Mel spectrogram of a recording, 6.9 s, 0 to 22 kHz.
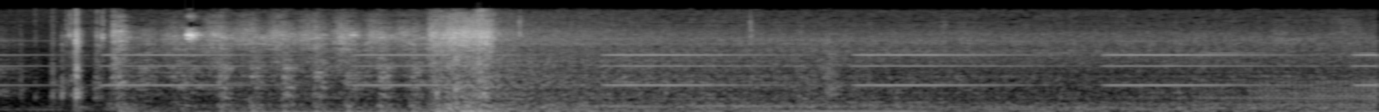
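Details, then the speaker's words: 2002 Volvo S60 2.4T five-cylinder turbo, first start after spark plug change; short crank, catches cleanly and settles to smooth, even idle under dash chime; normal start and idle. "sounds like the turbo is working so the engine starts so that's a good sign think we're running good"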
